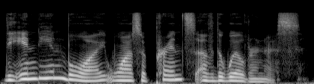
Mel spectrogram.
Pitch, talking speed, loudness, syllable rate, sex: 195 Hz, 170 wpm, -16 LUFS, 4.4 syllables/s, female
